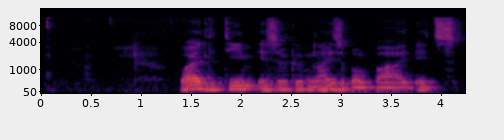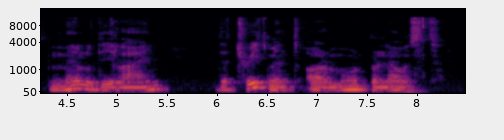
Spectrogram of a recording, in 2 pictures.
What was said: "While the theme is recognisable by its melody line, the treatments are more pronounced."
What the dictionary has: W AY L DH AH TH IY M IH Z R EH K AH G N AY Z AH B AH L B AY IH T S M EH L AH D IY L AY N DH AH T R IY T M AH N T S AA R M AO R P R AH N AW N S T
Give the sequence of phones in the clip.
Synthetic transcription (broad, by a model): W AY L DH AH T IY M IH Z R EH K AH G N AY Z AH B AH L B AY IH T S M EH L AH D IY L AY N DH AH T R IY T M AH N T AA R M AO R P R AH N AW N S T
